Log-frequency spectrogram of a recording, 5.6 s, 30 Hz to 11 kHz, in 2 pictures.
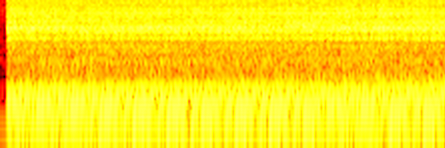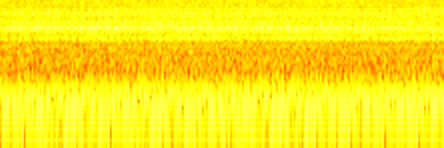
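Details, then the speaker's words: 2004 Ford Mustang Mach 1, starting on a charging battery: engine runs steadily with a loud, rough rattle pulsing about three times a second from the bellhousing/transmission area; cause unconfirmed. "Oh, that's terrible. Oh, that's awful. Oh my God. That's miserable sounding. That sounds awful. I've never heard anything like that."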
